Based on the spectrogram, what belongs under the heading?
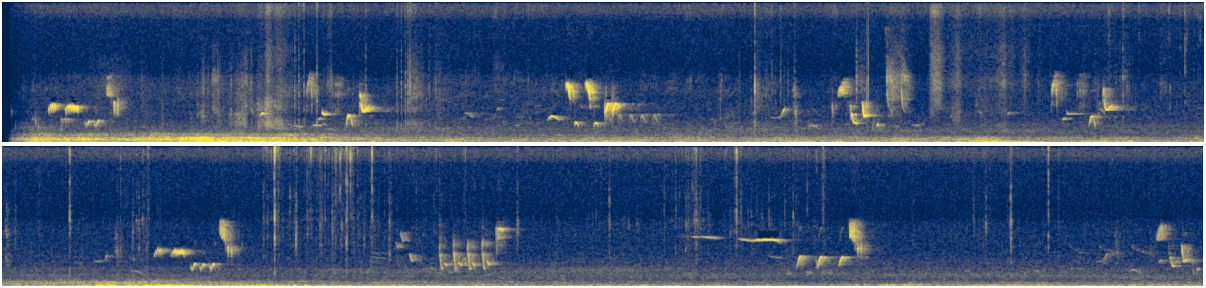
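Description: Small birds chirping, with short, high calls scattered throughout, over a low rumble that swells near the start and again about halfway.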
